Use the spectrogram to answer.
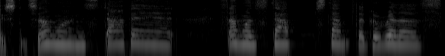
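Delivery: high shrill panicked mock woman's voice; screaming lady. Comedian mocking zoo lady, high panicked woman voice. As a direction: imitate a hysterical lady begging someone to stop it. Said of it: "she's just like".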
